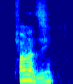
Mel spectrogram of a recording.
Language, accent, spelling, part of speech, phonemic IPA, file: French, Canada, fendît, verb, /fɑ̃.di/, LL-Q150 (fra)-fendît.wav
- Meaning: third-person singular imperfect subjunctive of fendre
